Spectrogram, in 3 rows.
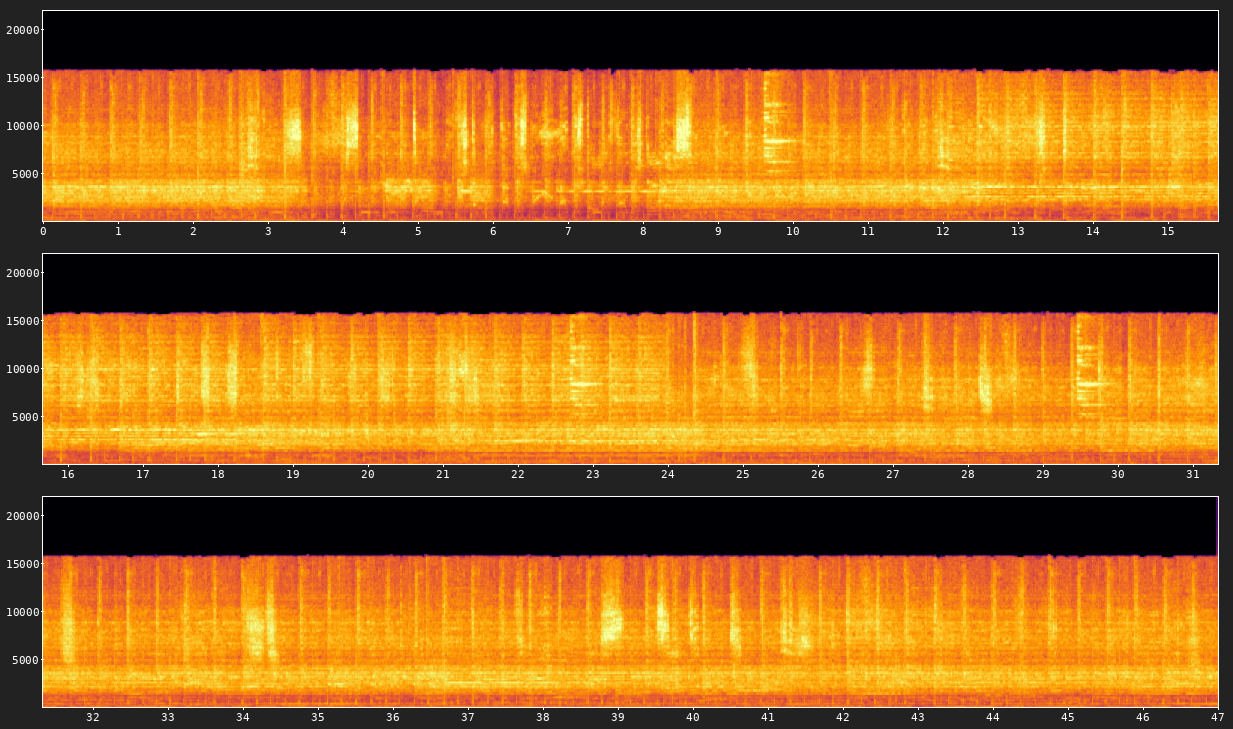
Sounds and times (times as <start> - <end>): Guitar: 0.0 - 47.0.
